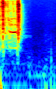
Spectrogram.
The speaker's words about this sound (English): That sound you just heard was me taking a screenshot of the board.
